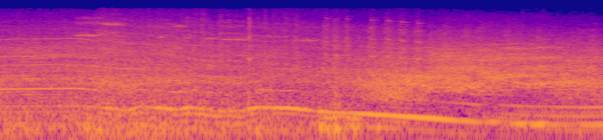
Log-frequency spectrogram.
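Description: Tyre scrub in the Project Motor Racing video game, a sustained squealing whine from the tyres that slides downward in pitch over steady engine and road noise, fairly loud and continuous.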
